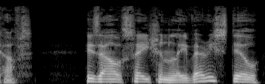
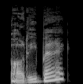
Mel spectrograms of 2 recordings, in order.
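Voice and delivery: puzzled, rising on bag; puzzled question. A narrator's reading. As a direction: ask it back in mild disbelief. Narrator questions the title.

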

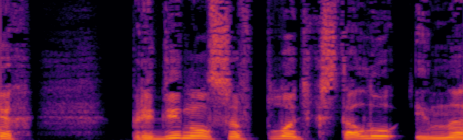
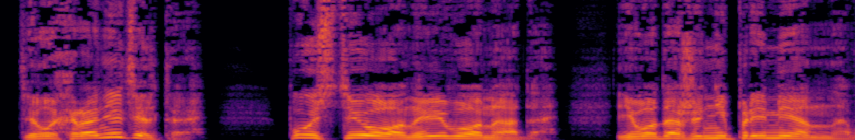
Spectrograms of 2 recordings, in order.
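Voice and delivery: loud, high, hearty assent; exclaiming; 6 semitones higher, 6 dB louder than usual. A narrator's reading. Mitya welcoming the bodyguard too, loud exclamation. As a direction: exclaim it emphatically. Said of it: "воскликнул Митя".

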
